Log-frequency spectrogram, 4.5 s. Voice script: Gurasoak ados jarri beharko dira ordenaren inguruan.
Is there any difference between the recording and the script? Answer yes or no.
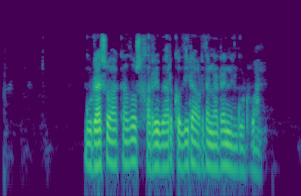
no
